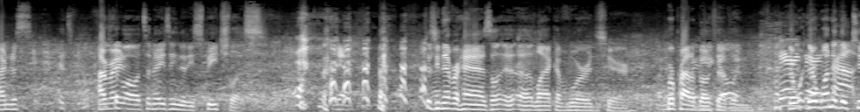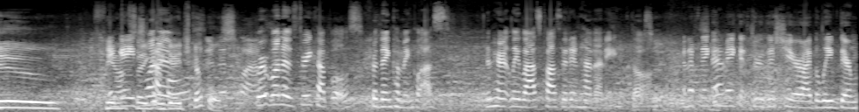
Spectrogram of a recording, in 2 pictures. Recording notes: This episode features live field reports — including interviews with students and proud parents — recorded at the Boonshoft School of Medicine Class of 2014 White Coat Ceremony.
